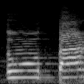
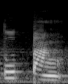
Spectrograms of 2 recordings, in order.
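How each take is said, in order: First: The final nasal is a soft, partial 'ng' sound. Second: The final nasal is a full, clear 'ng' sound. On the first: The speaker calls it right. "ada engnya tapi tidak eng seratus persen" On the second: The speaker calls it wrong. "Bukan tutang"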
